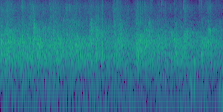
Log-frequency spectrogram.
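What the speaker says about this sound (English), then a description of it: "a big applause to them." Sustained applause from a summit audience thanking panelists, steady dense clapping filling the whole stretch without a break.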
